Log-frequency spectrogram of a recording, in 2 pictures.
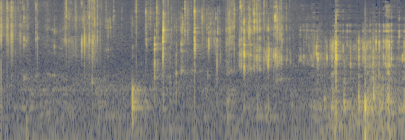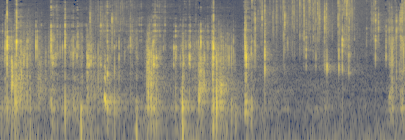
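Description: A young man bites into soft food.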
